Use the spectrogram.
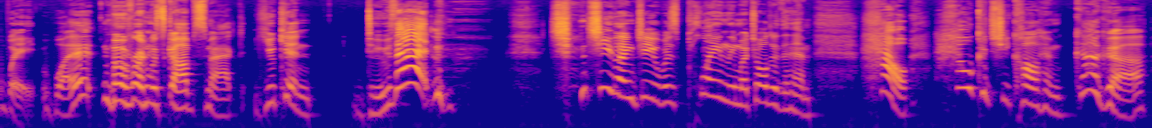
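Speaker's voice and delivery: loud, high disbelief; incredulous. Real, not acted. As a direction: gasp it out in shock. Shocked reaction to text.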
